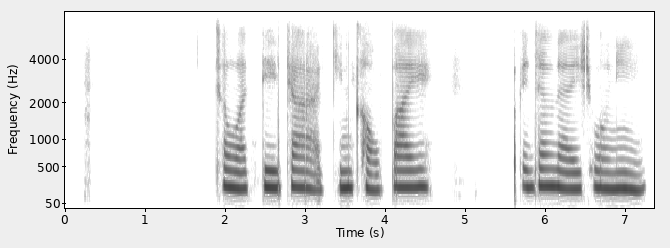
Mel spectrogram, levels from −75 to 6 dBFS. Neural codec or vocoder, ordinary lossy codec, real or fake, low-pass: autoencoder, 48 kHz, 32 numbers a frame, DAC-VAE, trained on Japanese speech; none; fake; 7.2 kHz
